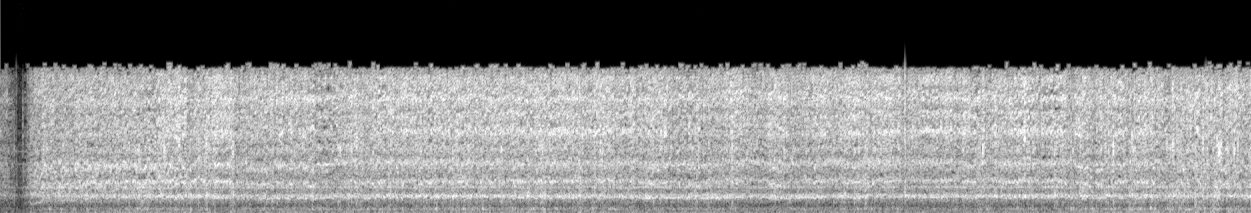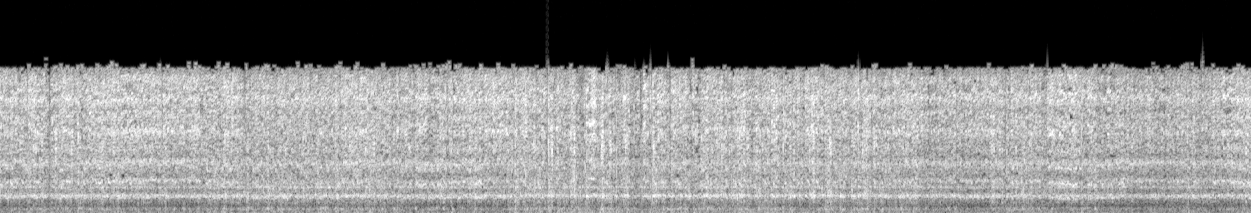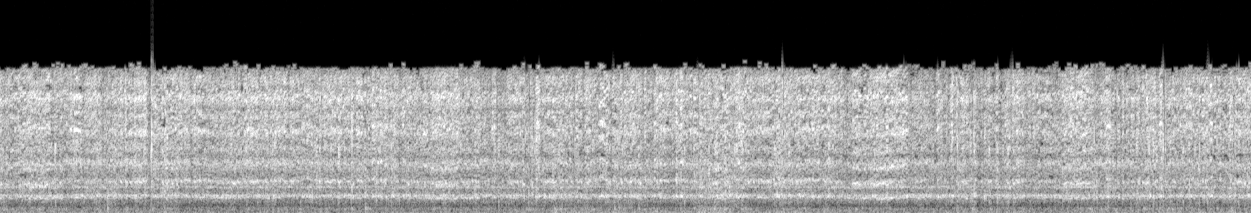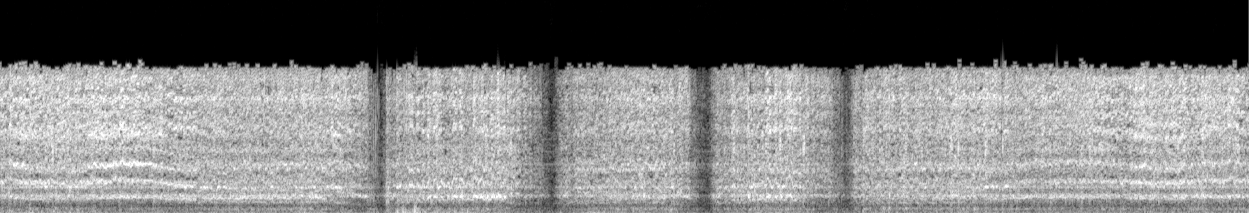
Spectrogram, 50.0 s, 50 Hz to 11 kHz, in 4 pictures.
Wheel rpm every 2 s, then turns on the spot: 170, 210, 230, 220, 230, 230, 230, 220, 220, 240, 240, 230, 230, 230, 230, 230, 230, 230, 230, 220, 140, 120, 110, 160, 220.
none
